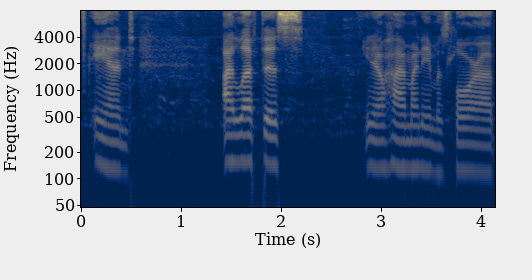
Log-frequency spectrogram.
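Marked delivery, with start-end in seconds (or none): 3.0-4.1 put-on hushed soft voice, lower pitch. Recalling recording her voicemail greeting so others won't hear, retelling real low, soft talking. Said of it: "I was talking real low, real soft".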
